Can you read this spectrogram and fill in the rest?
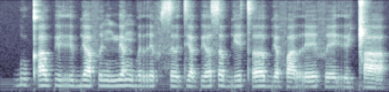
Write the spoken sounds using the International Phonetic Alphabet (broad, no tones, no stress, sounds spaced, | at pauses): ɠ u kʼ a u̯ pʲ ɵ rʲ ɵ bʲ a f e ŋ mʲ a ŋ b ɘ r e f s ɘ tʲ a pʲ ɜ s ɜ bʲ e tʼ ɜ bʲ a f a r e f e rʲ ɘ j ǁ a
